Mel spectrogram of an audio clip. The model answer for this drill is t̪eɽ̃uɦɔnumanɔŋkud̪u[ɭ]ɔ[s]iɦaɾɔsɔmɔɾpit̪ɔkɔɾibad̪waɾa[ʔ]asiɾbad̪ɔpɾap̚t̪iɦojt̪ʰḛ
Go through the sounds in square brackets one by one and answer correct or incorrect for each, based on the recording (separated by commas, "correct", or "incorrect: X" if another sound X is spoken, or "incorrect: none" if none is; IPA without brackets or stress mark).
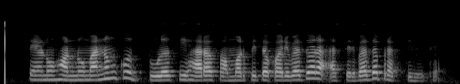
correct, correct, correct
